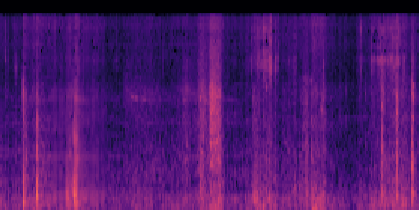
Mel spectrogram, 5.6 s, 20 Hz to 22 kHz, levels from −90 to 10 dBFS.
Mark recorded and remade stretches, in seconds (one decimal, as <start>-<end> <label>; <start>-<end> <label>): 0.0-0.7 recorded; 0.7-1.4 remade; 1.4-5.6 recorded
